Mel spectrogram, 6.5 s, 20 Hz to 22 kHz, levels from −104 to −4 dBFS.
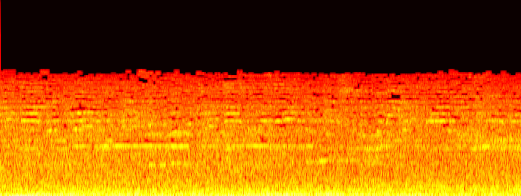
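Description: AAC compression damage runs throughout: nothing above 5 kHz, heavy dull smearing, likely from AAC-LC squeezed to a very low bitrate around 16 kbps.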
